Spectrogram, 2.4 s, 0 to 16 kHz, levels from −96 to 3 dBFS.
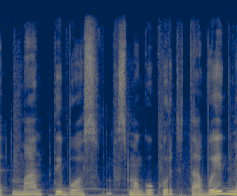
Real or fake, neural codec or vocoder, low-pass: real; none; 14.4 kHz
